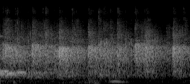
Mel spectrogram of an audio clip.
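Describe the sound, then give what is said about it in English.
A church crowd claps steadily for a worker's hard work, giving a dense, continuous applause with a few faint voices mixed in. “give Delore a big round of applause for doing all the hard work”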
